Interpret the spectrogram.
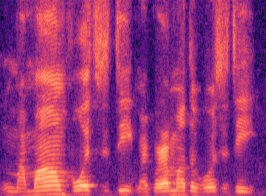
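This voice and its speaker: A woman with a naturally deep voice, hosting a casual podcast chat and repeating her points for emphasis. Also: steady tone, moderate pace, darkish tone, a little hiss or hum. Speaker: podcast host.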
